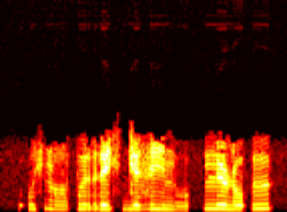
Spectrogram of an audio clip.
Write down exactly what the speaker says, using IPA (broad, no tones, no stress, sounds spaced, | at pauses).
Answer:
ʔ o̤ ç ŋ ɑ̤ p ɯ r e ç ɟ e z i n o̤ | n ø ɳ o ʔ ɯ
